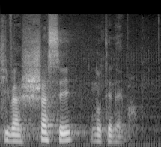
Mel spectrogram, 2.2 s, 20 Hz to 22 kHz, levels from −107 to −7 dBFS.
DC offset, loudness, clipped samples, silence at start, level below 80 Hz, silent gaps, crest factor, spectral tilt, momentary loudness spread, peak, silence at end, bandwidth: under 0.1%; -28 LUFS; under 0.1%; 0 s; -70 dBFS; none; 18 dB; -3.5 dB/octave; 15 LU; -12 dBFS; 0.35 s; 16 kHz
